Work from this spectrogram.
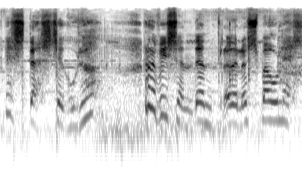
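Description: A woman's voice: sits high, lively intonation, moderate pace. A woman acting a pious, indignant merchant ship leader, formal and theatrical, in a radio play. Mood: solemn. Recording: music under the voice.

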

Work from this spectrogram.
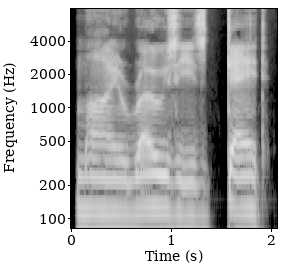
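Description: A man's voice: mid-range voice, steady tone, slow, dry recording, studio quality, lightly acted. A man voicing a brooding, obsessive scientist villain in a storybook, with heavy, dramatic delivery. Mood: grieving.

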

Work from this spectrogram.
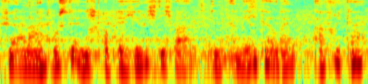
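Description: A deep-voiced, brooding novel narrator. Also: male voice, expressive, fairly quick. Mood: observant, reflective. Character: brooding male narrator voicing passages of a novel. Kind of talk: radio play literary narration. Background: prominent music.

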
